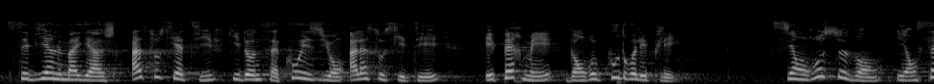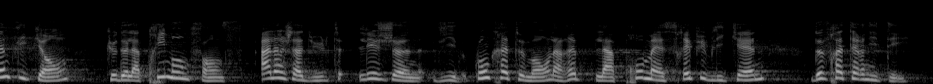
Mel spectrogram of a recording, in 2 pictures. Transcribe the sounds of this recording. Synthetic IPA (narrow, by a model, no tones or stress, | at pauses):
sɛbjɛ̃ləmajaʒasɔsjat̪ʰifkʲid̪ɔnsakʰɔezjɔ̃ʔalasɔsjet̪eː | pɛʁmɛd̪ɑ̃ʁəkud̪ʁəleple | siɑ̃ʁəsəvɑ̃eɑ̃sɛ̃plikɑ̃ | kəd̪əlapχimɑ̃fɑ̃s | alaʒad̪ylt̪leʒœnvivkɔ̃kχɛt̪mɑ̃lapχɔmɛsʁepyblikʲɛn | d̪əfχat̪ɛʁnit̪e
